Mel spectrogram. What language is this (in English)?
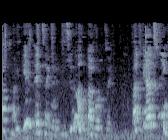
Armenian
